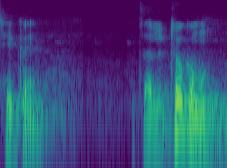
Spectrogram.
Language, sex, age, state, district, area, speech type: Marathi, male, 30-45, Maharashtra, Pune, urban, spontaneous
